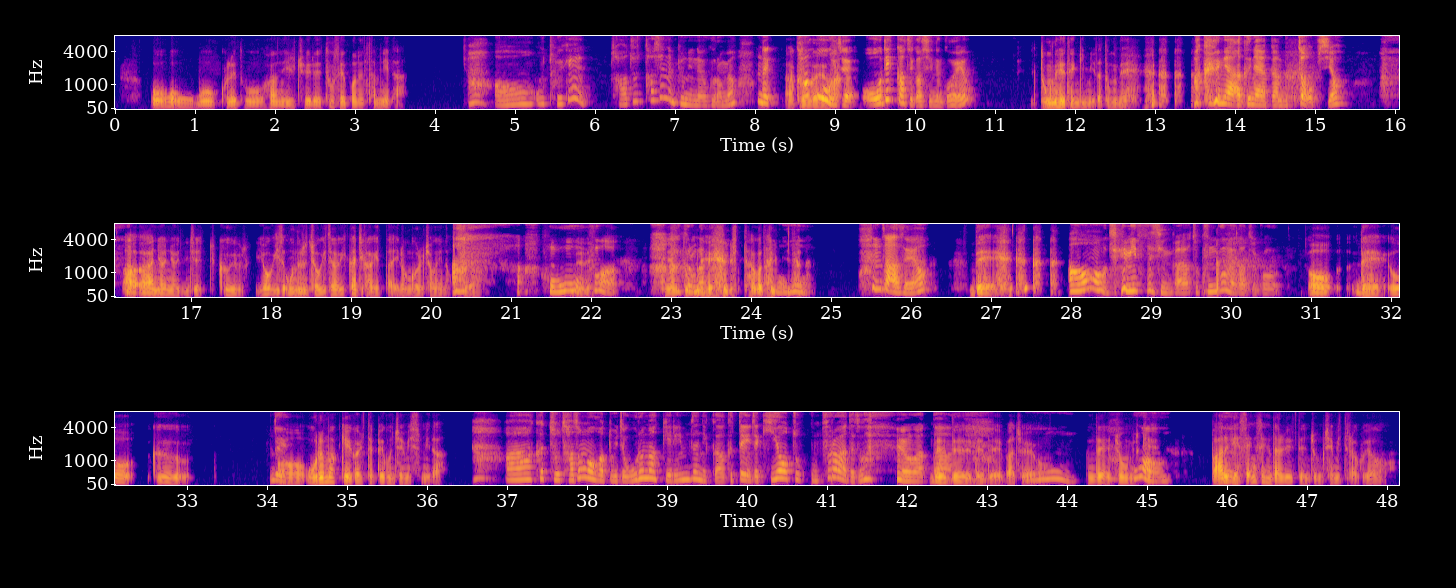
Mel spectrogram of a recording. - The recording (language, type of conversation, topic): Korean, unstructured, 요즘 가장 자주 하는 취미는 무엇인가요?
- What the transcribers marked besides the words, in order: tapping; other background noise; gasp; laughing while speaking: "그런가요?"; laugh; laugh; laughing while speaking: "아, 그냥"; laugh; laughing while speaking: "아. 오, 우와"; laughing while speaking: "동네를 타고 다닙니다. 네"; laughing while speaking: "혼자 하세요?"; laugh; laughing while speaking: "재밌으신가요?"; laughing while speaking: "되잖아요, 약간"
